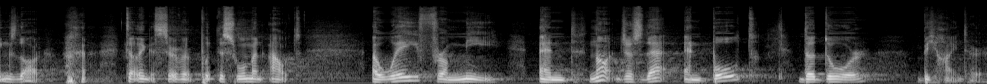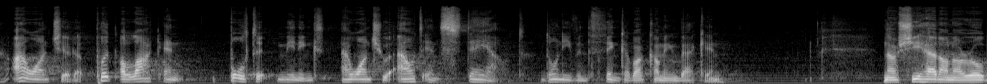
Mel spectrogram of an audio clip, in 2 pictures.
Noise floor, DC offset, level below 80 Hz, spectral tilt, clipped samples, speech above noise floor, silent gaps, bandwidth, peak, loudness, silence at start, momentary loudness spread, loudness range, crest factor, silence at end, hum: -49 dBFS; under 0.1%; -48 dBFS; -5 dB/octave; under 0.1%; 32 dB; none; 16 kHz; 0 dBFS; -18 LUFS; 0 s; 15 LU; 6 LU; 18 dB; 0 s; none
